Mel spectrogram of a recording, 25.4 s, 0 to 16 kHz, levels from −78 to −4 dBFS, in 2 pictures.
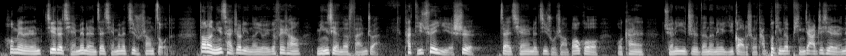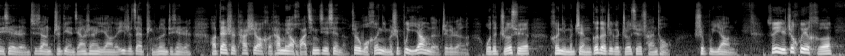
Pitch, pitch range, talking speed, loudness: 120 Hz, 105-135 Hz, 355 characters per minute, -20 LUFS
